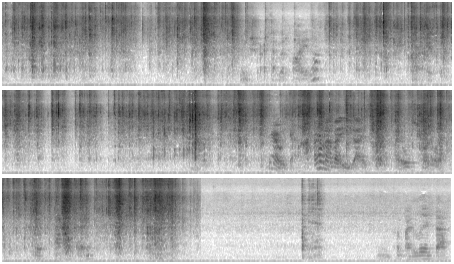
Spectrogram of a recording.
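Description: Plastic wrapper of a store-bought rolled pie crust crinkling and tearing as it is pulled open by hand. The crinkling goes on in dense handling bursts and stops a few seconds before the end, followed by a single click.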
